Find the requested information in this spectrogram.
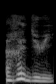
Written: reduit

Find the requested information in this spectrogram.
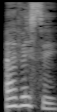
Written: avc

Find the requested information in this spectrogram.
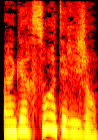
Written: un garcon intelligent

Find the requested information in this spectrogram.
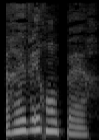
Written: reverend pere

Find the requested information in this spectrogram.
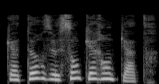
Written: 1444

